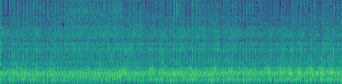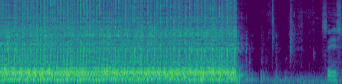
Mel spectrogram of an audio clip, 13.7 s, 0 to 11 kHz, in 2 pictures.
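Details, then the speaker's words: Stihl FS280 brush cutter, cold: loud, even two-stroke running about eleven seconds after opening the choke, then cuts out abruptly. Spark present, muffler modified, air filter clean, no air leak; also fails to start hot; cause still being diagnosed. "what you're going to notice is it gives a kick start but it does not maintain its operation cycle stay running"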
